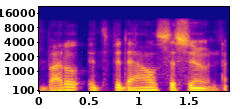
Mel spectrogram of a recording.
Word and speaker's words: Vidal Sassoon: I use Vital Sassin because it sounds like assassin. So I said, I want that guy's products, Vital Sassin. – It's Vidal Sassoon. I think that's the way you pronounce it.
